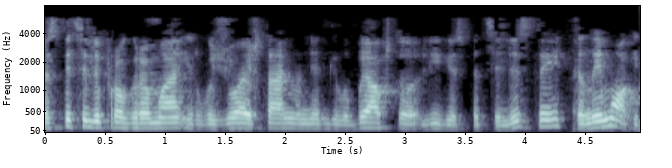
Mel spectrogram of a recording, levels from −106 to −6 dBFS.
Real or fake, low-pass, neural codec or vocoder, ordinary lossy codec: real; 7.2 kHz; none; MP3, 24 kbps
